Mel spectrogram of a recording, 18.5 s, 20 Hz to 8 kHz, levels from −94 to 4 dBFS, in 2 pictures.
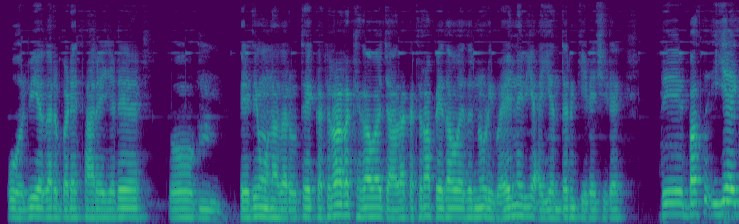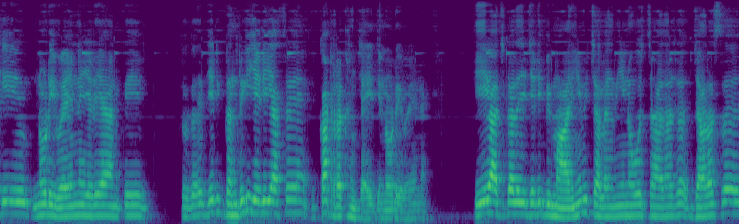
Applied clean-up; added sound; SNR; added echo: neural mask model DeepFilterNet 3.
